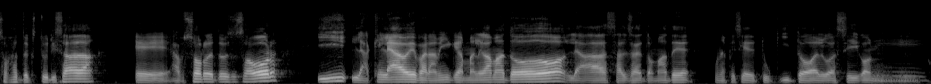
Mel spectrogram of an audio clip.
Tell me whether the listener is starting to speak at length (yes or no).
no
